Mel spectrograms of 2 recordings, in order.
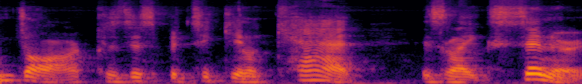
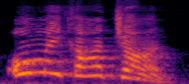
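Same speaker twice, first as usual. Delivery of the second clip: very high alarmed cry to John; the speaker alarmed, crying out to John very high. Retold or imitated.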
